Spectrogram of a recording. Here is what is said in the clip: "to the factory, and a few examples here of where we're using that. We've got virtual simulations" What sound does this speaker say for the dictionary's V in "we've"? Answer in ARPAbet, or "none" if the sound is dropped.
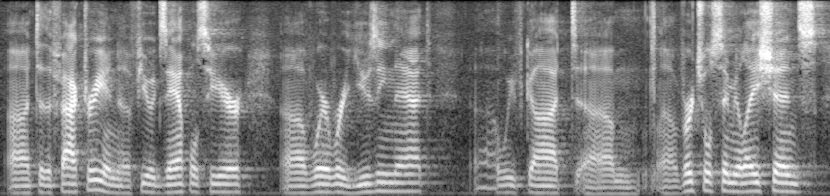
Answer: V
